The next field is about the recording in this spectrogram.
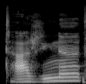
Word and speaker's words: Tagine: Also Tangine Tagine, ich, also T-A-G-I-N-E, könnt ihr selber mal googeln.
